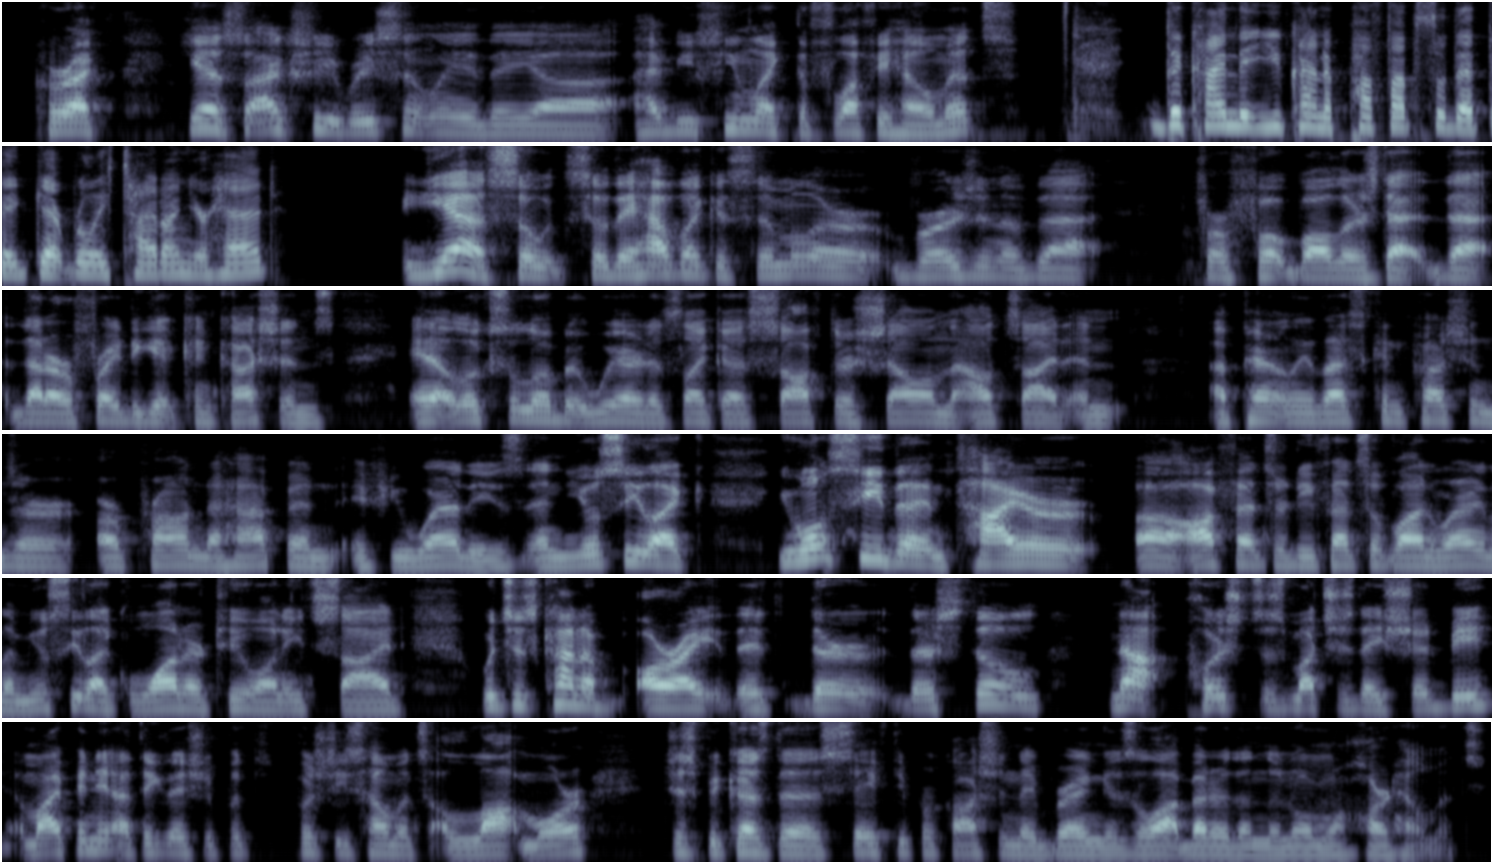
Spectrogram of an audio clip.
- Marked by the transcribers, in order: "puts" said as "push"
- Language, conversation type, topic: English, unstructured, What is your reaction to the pressure athletes face to perform at all costs?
